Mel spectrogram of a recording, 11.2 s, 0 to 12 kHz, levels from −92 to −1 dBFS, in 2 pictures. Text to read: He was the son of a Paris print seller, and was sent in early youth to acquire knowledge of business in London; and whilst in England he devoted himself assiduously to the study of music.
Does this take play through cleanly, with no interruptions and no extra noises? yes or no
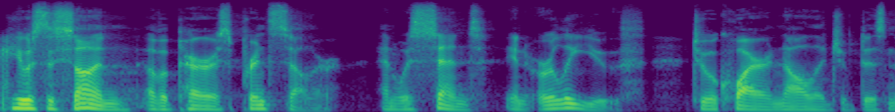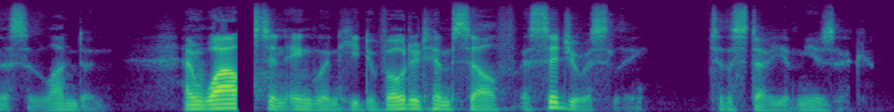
no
